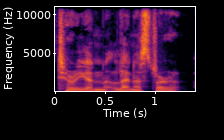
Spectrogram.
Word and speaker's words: Tyrion Lannister: Es wird alles Tyrion Lannister ausgesprochen. Also ich gehe davon aus, dass es die englischen Namen sind.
